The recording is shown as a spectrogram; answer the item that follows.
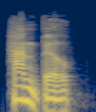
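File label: "handbill", British English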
